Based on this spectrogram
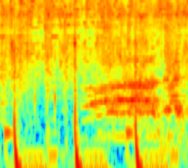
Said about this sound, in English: Oh, key jingle. Hang on. We're going to get some more keys.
